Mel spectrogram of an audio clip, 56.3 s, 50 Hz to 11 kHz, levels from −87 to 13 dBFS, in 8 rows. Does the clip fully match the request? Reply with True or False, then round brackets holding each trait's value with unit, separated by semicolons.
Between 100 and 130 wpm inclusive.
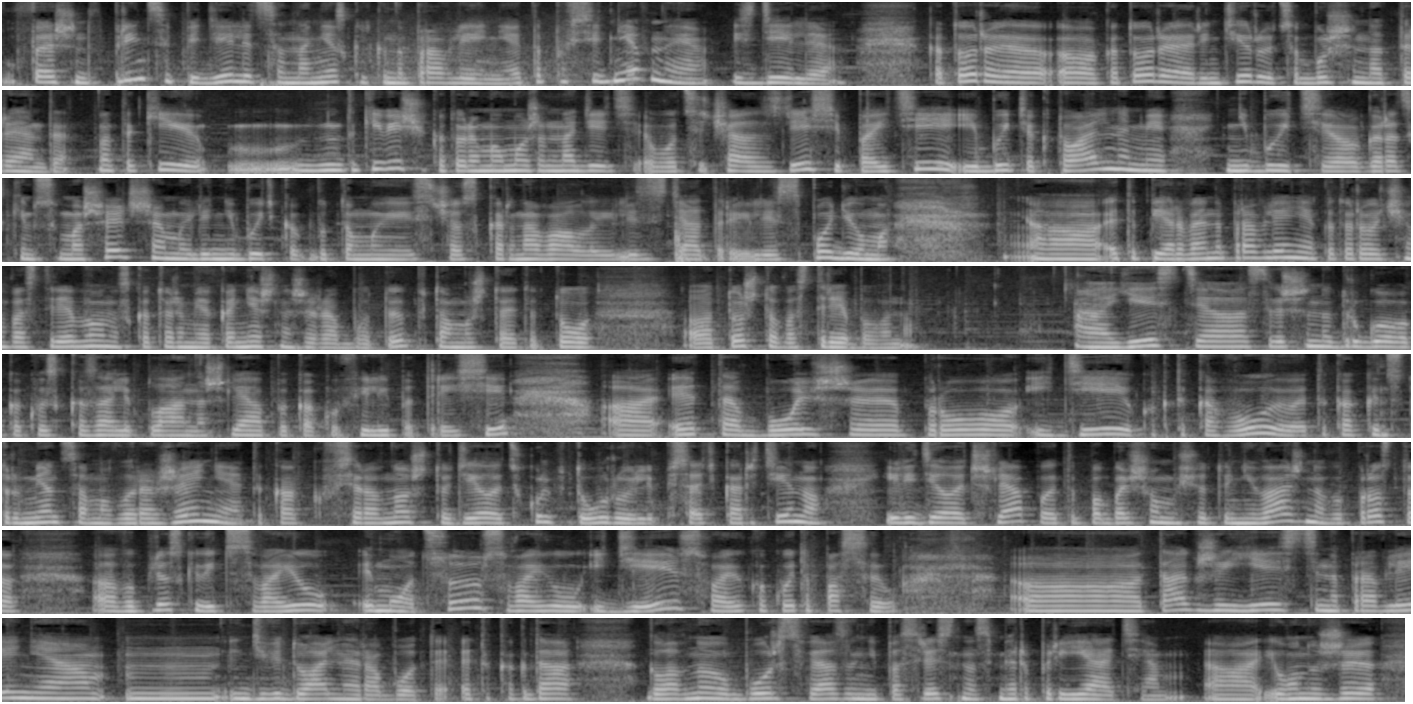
False (145 wpm)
